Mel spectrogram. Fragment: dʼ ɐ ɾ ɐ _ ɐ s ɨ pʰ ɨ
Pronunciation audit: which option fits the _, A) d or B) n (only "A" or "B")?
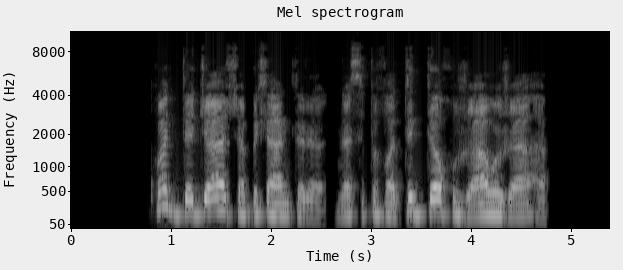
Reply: B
